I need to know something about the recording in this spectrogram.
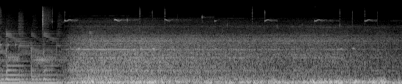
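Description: Background music ends about half a second in. After it comes the steady noise of a jet aircraft running on an airport apron: a low rumble and rushing hiss with a thin, steady high whine.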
